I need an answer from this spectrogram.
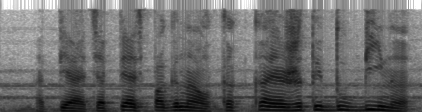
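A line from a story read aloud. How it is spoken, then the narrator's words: Disappointed moan. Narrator (Russian): разочарованно простонал Михаил Михайлович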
